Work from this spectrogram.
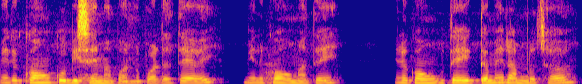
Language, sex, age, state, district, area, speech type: Nepali, female, 45-60, West Bengal, Darjeeling, rural, spontaneous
